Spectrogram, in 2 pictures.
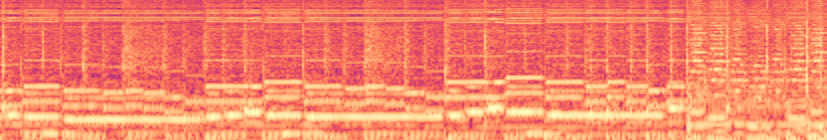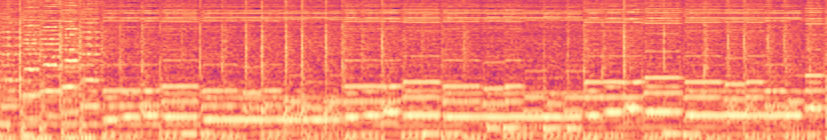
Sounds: Soundtrack music, Music

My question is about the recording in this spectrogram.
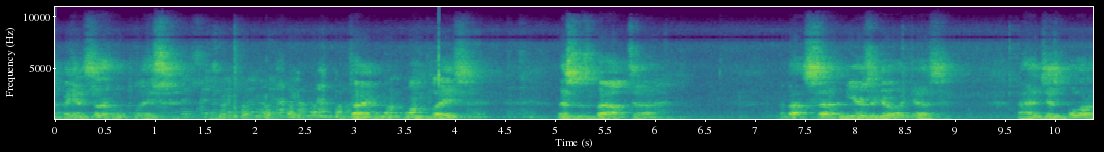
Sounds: Speech

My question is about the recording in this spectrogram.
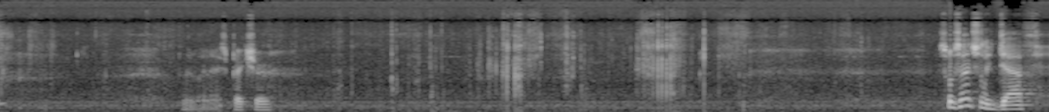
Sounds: Speech

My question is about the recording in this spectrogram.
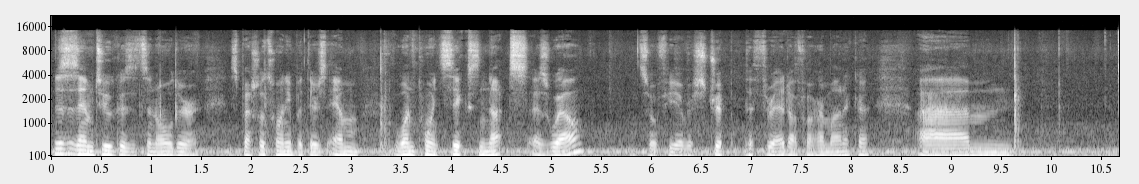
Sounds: Speech

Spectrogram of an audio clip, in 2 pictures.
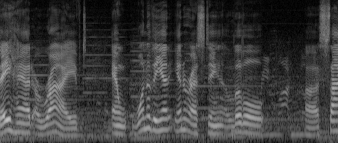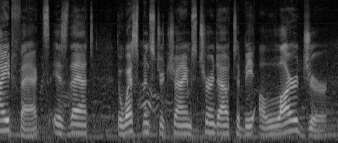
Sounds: Speech

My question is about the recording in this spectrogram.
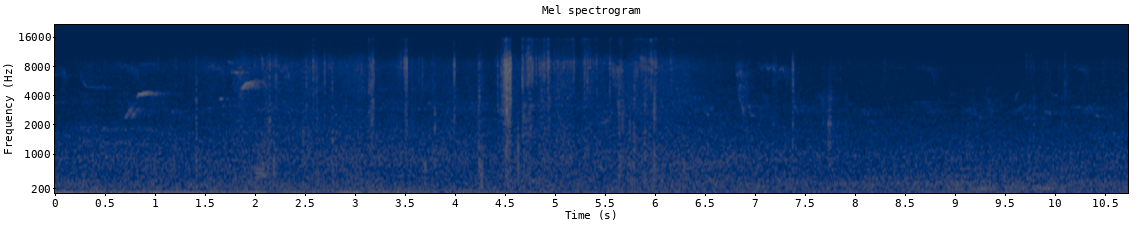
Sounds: outside, rural or natural, Animal

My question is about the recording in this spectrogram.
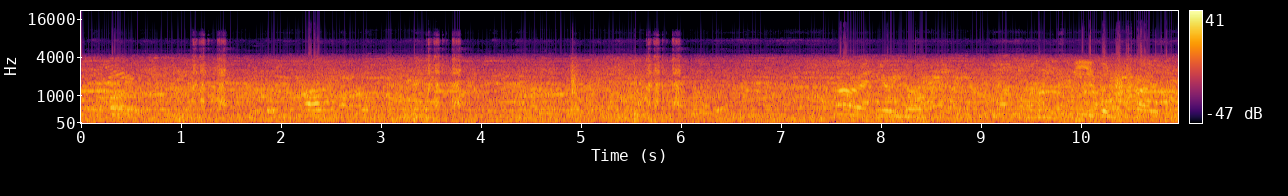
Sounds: Speech

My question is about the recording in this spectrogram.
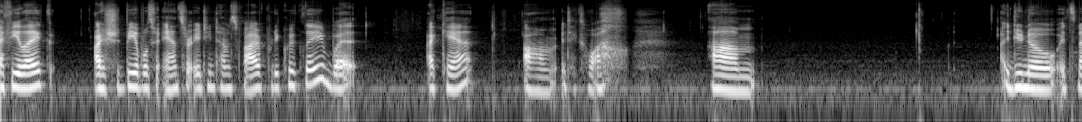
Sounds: Speech

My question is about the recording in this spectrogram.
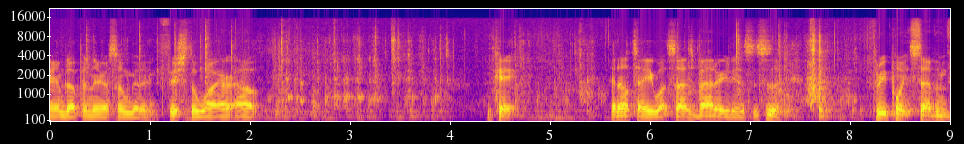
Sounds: inside a small room, Speech

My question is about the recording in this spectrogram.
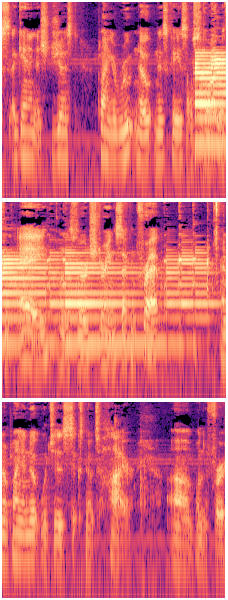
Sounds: Music, Musical instrument, Guitar, Speech

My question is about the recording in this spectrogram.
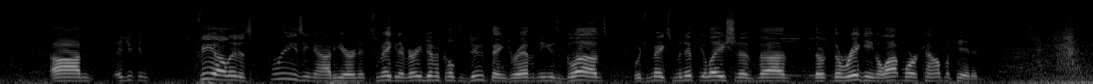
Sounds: Speech

